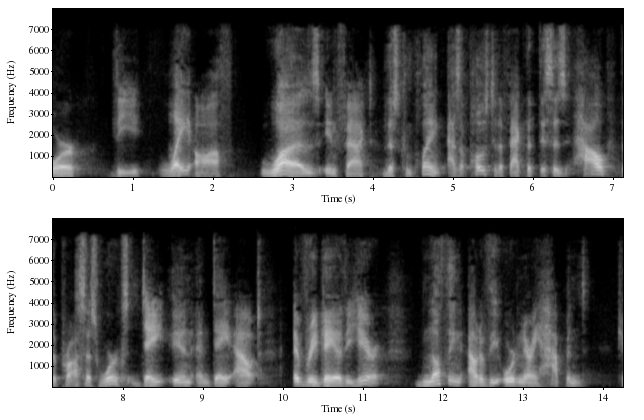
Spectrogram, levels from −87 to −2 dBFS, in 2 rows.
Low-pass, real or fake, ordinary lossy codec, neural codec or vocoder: 7.2 kHz; fake; AAC, 32 kbps; codec, 16 kHz, 0.5 kbps, X-Codec, WavLM features, trained on Multilingual LibriSpeech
